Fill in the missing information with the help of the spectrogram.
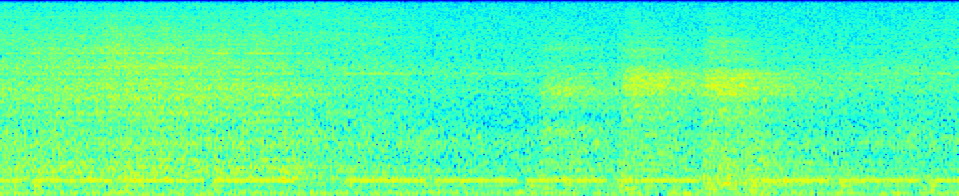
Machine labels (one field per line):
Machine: slide rail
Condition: normal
